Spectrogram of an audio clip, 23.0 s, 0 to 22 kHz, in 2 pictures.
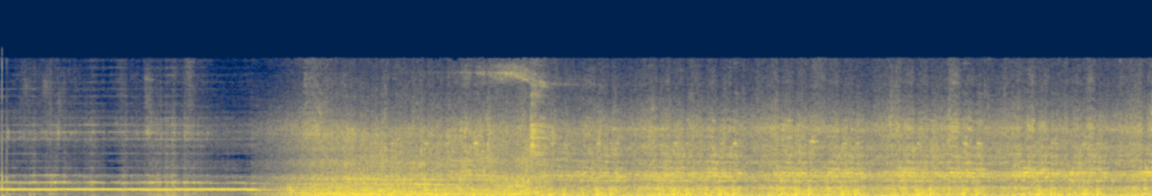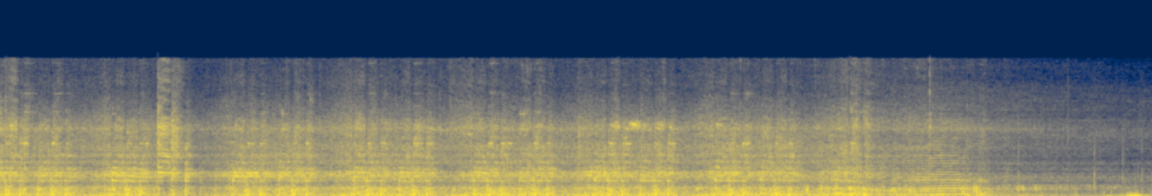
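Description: A WAP4 electric locomotive's horn sounds one steady, long blast that stops about two and a half seconds in. Then the train of LHB coaches passes close at speed: a loud rush with the wheels clattering rhythmically, fading away near the end as the last coach goes by.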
